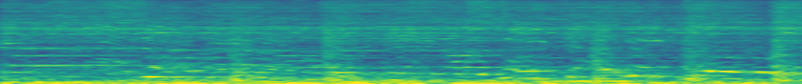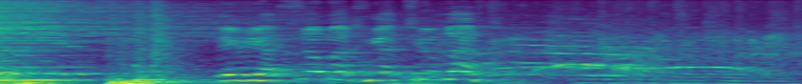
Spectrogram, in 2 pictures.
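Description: Live pop-punk band playing loud, with drums, distorted electric guitars and shouted vocals. The song ends with a final hit about four and a half seconds in; the guitars then ring out under scattered voices.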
